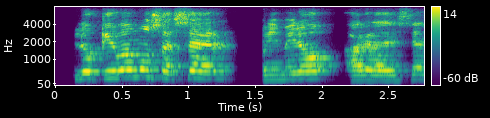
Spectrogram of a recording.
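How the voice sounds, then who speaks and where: A woman uses lively intonation while keeping to a fairly slow pace. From Argentina, southern Greater Buenos Aires. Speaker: lawyer and lecturer on family violence. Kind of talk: lecture. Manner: hesitant, many fillers.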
